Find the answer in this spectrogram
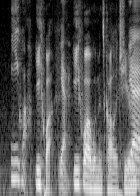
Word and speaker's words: Ewha: So then you go to, I'm probably going to pronounce this wrong. Ewha? Ewha.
